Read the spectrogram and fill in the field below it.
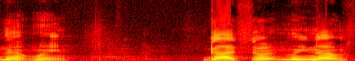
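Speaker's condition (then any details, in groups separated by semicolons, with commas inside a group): ALS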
